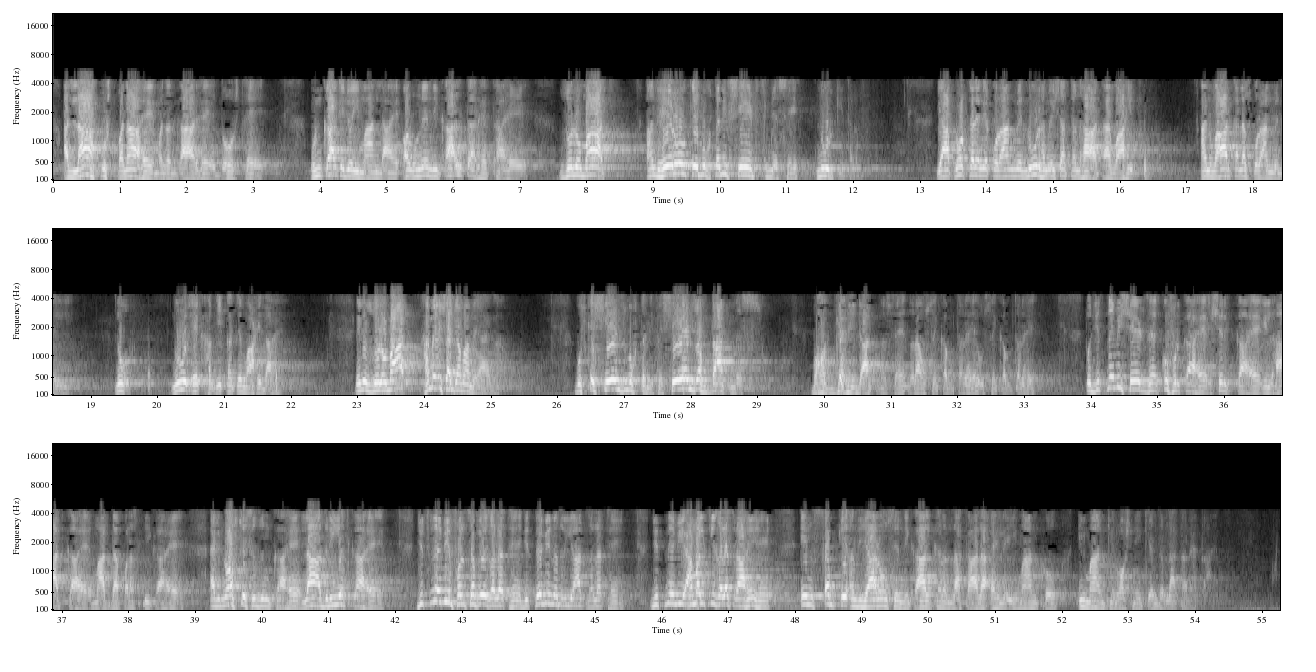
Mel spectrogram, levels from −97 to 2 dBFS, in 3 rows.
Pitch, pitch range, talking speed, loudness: 165 Hz, 135-195 Hz, 150 wpm, -14 LUFS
